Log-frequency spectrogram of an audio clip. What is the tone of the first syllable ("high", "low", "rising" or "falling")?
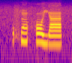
high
